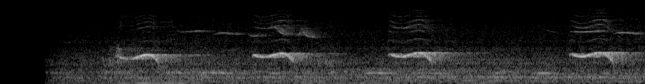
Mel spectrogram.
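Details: Asian koel, called koyal, giving a repeated call: clear rising whistled notes each ending in a sliding swoop, four times at intervals of about one and a half seconds, over faint background hiss.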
